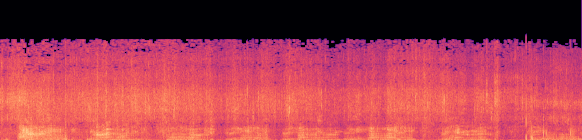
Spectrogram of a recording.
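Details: Jagdterrier in a den fight, giving rough growls and barks in irregular bursts about once a second, with constant hissing noise behind.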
